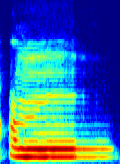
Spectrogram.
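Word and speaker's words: ॐ: सा बताओ अम मंत्र अम इसका प्रोनाउंसिएशन ऐसे होता है अम ओके अम या उम भी कह सकते हैं।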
